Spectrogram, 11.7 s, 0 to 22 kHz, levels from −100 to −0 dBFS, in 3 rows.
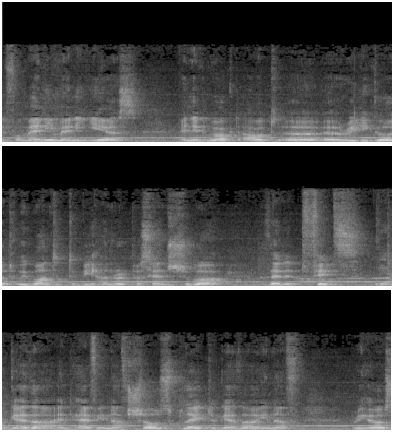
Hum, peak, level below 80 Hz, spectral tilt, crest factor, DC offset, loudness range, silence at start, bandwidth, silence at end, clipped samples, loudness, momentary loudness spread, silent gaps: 50 Hz at -65 dBFS; -12 dBFS; -72 dBFS; -4 dB/octave; 18 dB; under 0.1%; 2 LU; 0 s; 15.5 kHz; 0 s; under 0.1%; -29 LUFS; 9 LU; none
